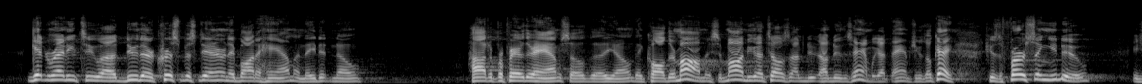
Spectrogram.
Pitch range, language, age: 155-250 Hz, English, 50-69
